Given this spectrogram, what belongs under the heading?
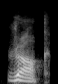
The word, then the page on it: roque: Indian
